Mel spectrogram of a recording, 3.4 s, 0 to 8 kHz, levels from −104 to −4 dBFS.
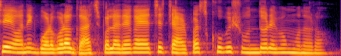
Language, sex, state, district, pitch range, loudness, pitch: Bengali, female, West Bengal, Jhargram, 200-225 Hz, -17 LUFS, 210 Hz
